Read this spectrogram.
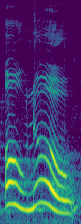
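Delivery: long drawn-out "oh no"; mock dismay. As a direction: catch yourself with a playful, stretched-out groan of dismay. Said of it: "you can go".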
